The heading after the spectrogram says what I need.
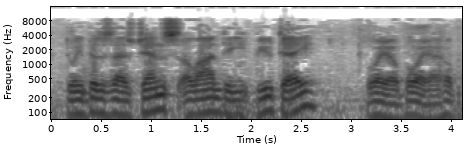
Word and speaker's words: De Beauté: De Beauté. De Beauté.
